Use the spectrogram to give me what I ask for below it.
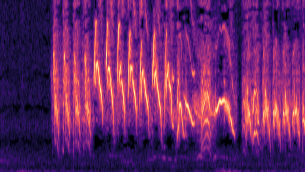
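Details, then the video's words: Male lined seedeater singing loudly to stimulate other birds: after a moment of quiet comes a fast, continuous tumble of high, slurred, buzzy chirps, ending in a tight trill. "BIGODINHO CANTO ALTO PARA ENCARTE"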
